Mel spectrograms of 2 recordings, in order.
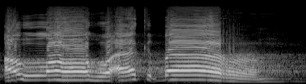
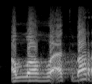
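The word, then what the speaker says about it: الله أكبر: Kemudian ada juga Allahu Akbar, bar, Allahu Akbar, Allah Maha Besar. Kalau bar itu artinya tuh gendang itu, tuh.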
